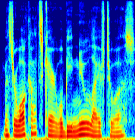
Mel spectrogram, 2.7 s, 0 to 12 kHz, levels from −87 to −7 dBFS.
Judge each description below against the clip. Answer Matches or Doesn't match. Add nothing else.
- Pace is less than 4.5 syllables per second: Matches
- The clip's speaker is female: Doesn't match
